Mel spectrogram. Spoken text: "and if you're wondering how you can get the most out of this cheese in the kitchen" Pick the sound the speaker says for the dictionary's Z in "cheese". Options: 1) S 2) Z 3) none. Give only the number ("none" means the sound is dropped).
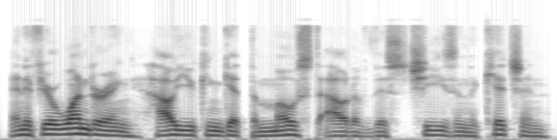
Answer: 2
